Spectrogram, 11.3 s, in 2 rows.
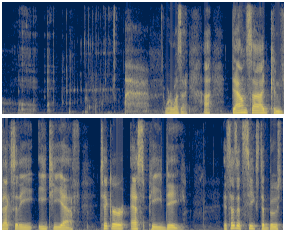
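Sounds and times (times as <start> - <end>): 
person drinking a sip of water: 0.0 - 3.3
speech: 3.2 - 9.4, 10.1 - 11.2.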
